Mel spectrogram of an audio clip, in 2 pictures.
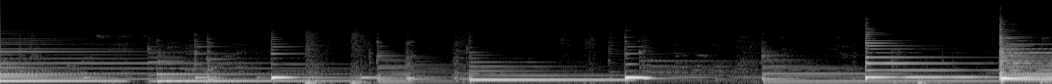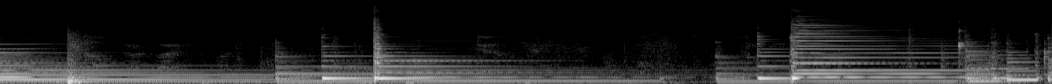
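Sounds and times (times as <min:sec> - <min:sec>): plucked string instrument: 0:00.0 - 0:21.0.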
